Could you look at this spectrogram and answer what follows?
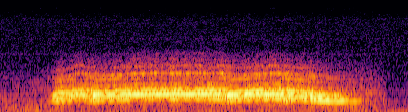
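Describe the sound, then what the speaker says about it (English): A steam locomotive sounds a long, steady chime whistle on a mountain railway, one sustained tonal blast of about three seconds, loud and clear with a slight wavering pitch. "to thrill again to steam's distinctive sound"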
